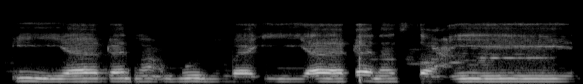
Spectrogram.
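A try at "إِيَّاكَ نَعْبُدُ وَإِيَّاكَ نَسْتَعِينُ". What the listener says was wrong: Tanya diringankan lagi Pak. Kanasta'in. Tanya ringan ya. Kanasta'in.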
